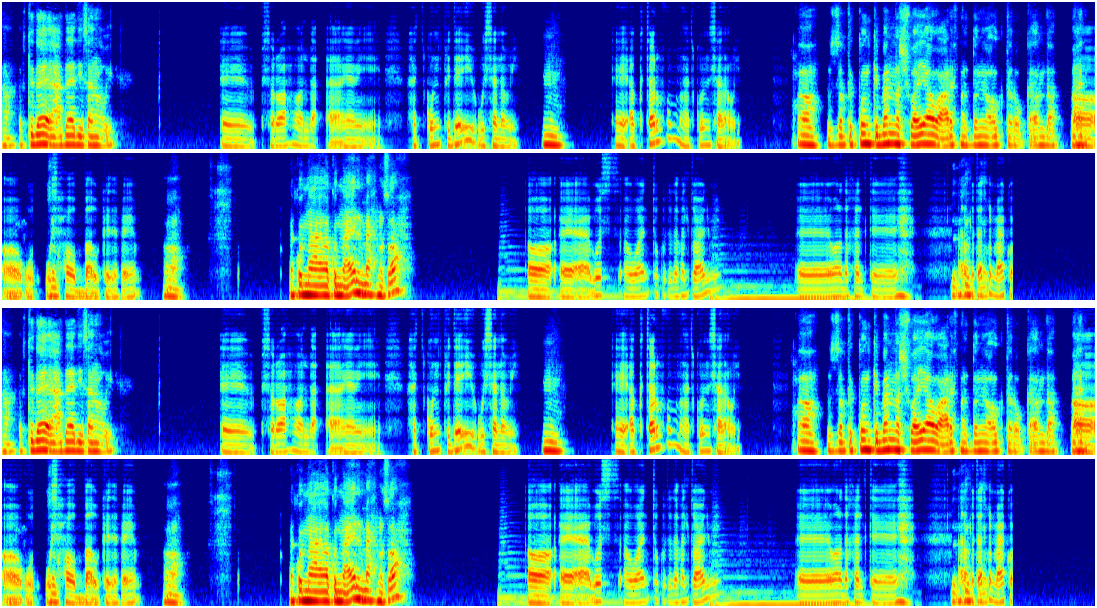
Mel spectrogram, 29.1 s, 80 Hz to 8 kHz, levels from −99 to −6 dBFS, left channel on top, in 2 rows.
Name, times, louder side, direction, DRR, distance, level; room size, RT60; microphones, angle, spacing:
voice 1, 0.0-1.5 7.2-7.5 10.5-14.5 15.2-15.3 16.7-17.0 17.4-17.6 18.4-20.0 27.2-27.7, equal, 5° right, 1.0 m, -21 dB
voice 2, 2.9-5.1 5.4-6.9 8.2-9.9 14.3-16.4 21.6-24.2 25.2-26.7 27.3-28.1, right 1 dB, 35° right, 5.7 m, -29 dB
sound 1, 21.2-26.8, equal, 50° right, 6.1 m, -40 dB
head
